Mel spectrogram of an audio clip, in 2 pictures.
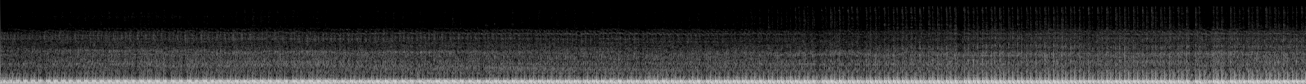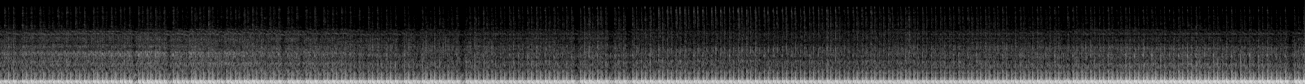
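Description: A motorcycle engine idles with a deep, steady, throbbing rumble close by.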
